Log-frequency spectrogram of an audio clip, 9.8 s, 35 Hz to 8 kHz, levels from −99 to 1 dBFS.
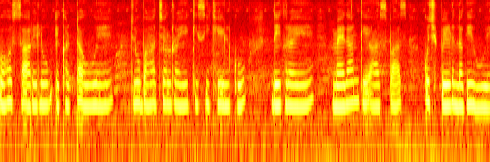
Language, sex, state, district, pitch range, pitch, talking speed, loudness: Hindi, female, Uttar Pradesh, Varanasi, 230-245 Hz, 235 Hz, 145 wpm, -17 LUFS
